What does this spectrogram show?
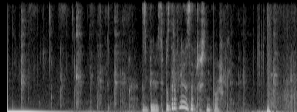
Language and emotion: Russian, positive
